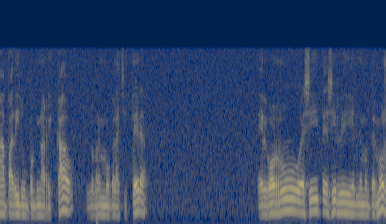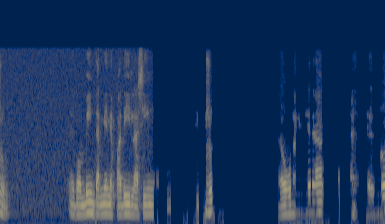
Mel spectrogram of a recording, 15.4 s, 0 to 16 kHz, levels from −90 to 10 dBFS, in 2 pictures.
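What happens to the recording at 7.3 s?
At 7.3 s the speech is intact, with no dropout, glitch or distortion, just the ordinary call microphone band reaching up to about 8 kHz.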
